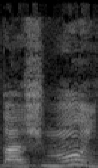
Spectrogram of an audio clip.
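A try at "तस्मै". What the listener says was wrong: এই উচ্চারণটা একটু ক্লিয়ার করতে হবে যেহেতু ঐকার আছে, হ্যাঁ, তস্মৈ।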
